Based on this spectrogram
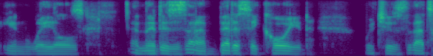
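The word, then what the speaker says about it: Betws-y-Coed: From there, we make a visit to a very beautiful countryside location in Wales, and that is Betws y Coed, which is, that's how you pronounce.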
